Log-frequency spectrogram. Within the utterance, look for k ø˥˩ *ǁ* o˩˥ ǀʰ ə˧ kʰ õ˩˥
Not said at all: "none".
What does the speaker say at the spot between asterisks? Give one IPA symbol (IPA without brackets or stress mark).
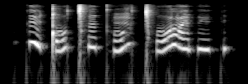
ǃ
